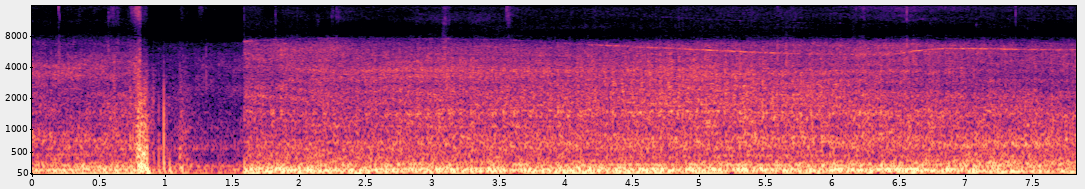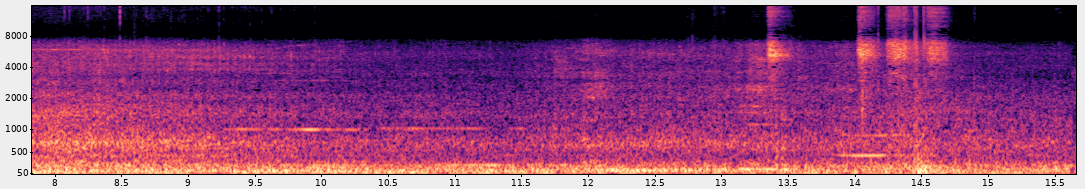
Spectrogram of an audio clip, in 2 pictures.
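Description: A heavy tanker truck rumbles past close by, its diesel engine droning loudly, then fades.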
